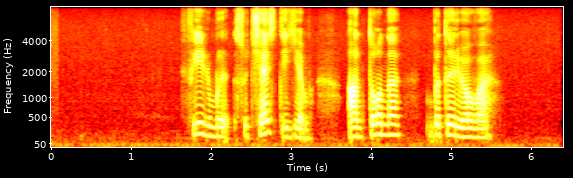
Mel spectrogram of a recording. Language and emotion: Russian, neutral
